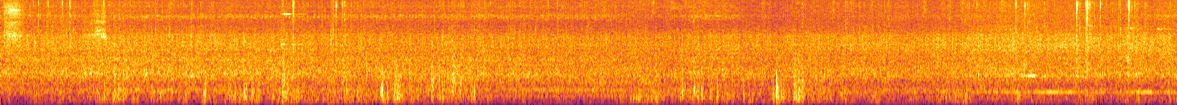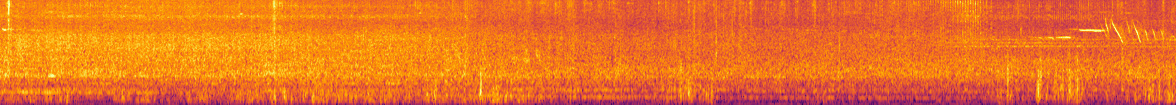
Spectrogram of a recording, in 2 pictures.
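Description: Wind rushing over the microphone along with steady tyre and road noise from a moving bicycle, broken by scattered clicks and rattles and a sharp knock about ten seconds in.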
